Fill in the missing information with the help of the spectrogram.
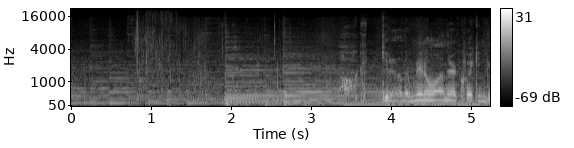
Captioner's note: bright acoustic music; water splashing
